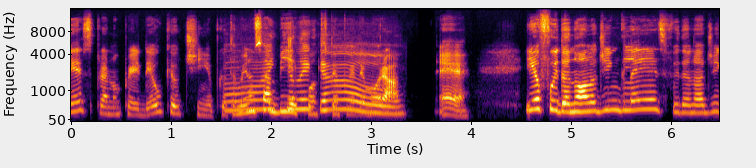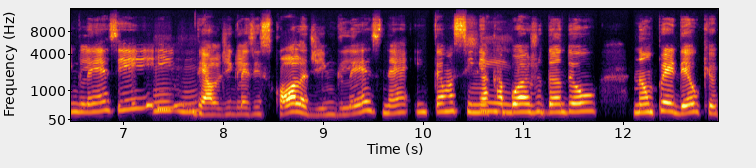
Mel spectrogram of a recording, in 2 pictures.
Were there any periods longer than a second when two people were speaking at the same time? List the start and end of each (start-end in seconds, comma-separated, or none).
1.5-3.3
